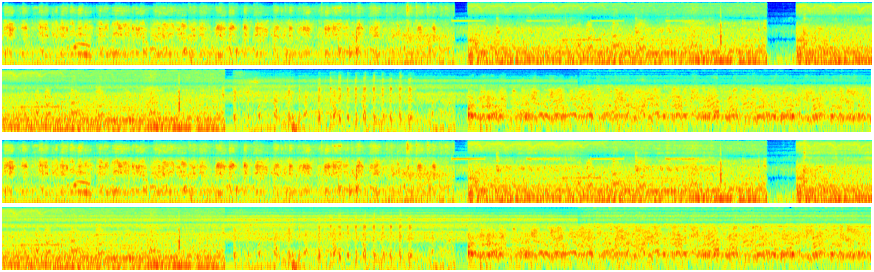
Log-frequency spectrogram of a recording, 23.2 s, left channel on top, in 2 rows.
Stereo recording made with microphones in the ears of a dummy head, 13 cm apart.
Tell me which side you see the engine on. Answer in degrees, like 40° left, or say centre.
80° right.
